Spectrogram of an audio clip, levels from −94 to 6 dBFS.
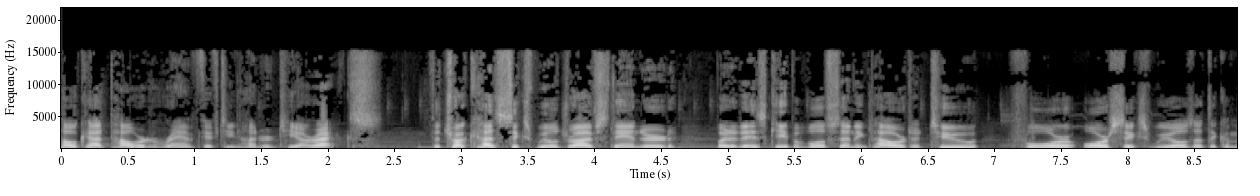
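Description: From about 6.65 s to the end at 8.83 s there's channel delay with comb filtering. One side runs a hair late, roughly two samples or about 0.05 ms, and summing to mono cancels the top end around 10 kHz, so the sound goes dull.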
